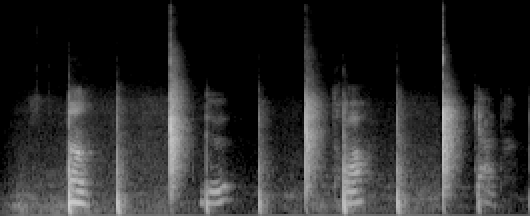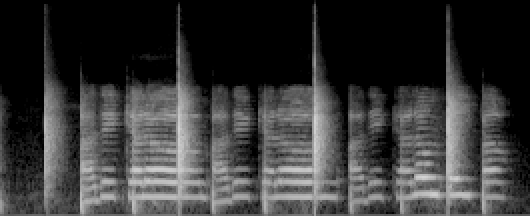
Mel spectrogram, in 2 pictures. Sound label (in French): départ rythmique voix haute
